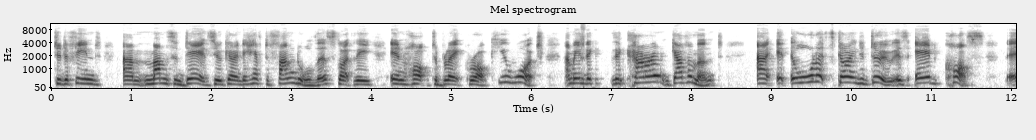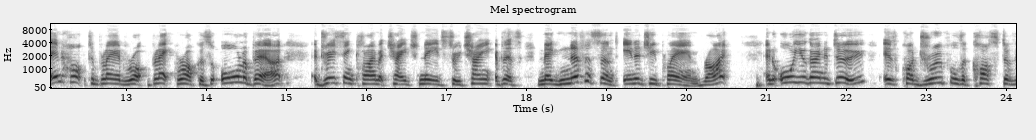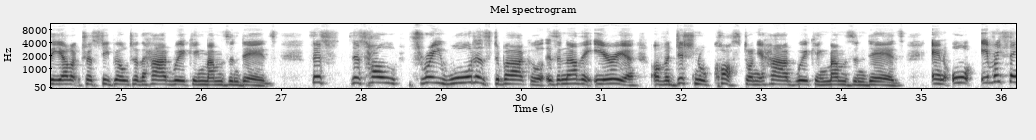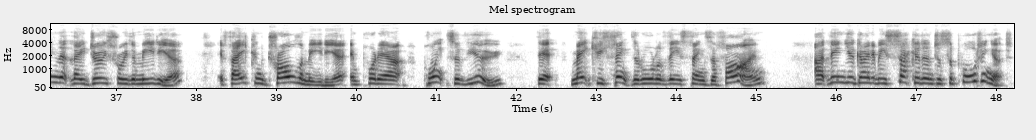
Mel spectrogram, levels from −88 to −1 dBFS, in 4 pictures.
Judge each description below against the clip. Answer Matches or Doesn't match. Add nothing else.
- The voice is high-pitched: Matches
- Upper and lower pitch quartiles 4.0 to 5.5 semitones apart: Matches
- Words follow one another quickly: Doesn't match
